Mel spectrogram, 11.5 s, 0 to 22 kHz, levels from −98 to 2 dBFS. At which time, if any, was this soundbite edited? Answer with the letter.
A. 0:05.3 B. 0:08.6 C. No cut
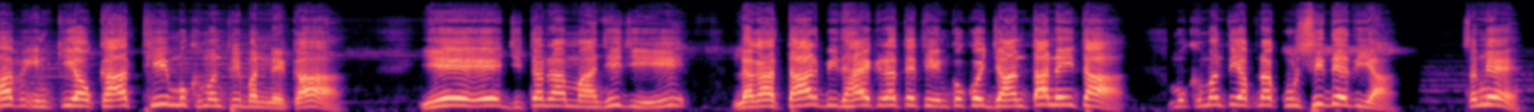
B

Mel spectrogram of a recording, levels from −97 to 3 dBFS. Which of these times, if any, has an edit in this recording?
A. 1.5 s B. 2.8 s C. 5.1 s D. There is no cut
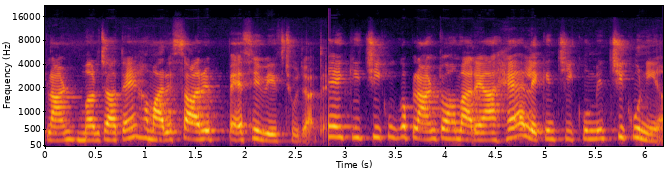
B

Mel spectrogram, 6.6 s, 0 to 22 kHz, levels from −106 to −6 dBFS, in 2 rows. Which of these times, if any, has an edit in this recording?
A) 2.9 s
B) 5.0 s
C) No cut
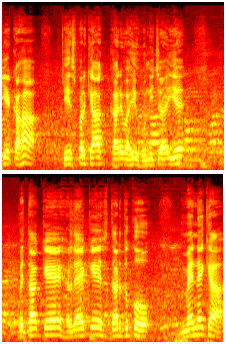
C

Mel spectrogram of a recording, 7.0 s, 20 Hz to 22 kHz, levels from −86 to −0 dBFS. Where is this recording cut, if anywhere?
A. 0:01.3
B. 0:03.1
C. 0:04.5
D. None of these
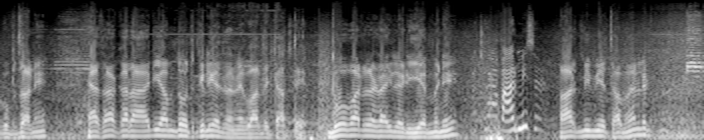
B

